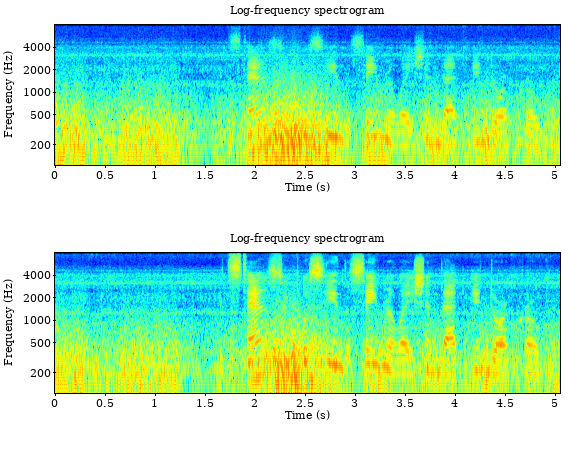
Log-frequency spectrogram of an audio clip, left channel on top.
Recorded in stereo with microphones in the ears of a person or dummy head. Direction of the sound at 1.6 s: 55° right (ahead or behind).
